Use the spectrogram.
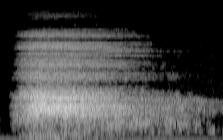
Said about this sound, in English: Do that one more time. Breathe in and out with sound.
